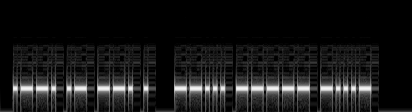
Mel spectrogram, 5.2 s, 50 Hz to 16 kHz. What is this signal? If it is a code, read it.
Morse code, heard as a keyed tone, about 25 wpm, 750 Hz. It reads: PAGE 70<BT>
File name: cwa / W1AW-Level3 / 25WPM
